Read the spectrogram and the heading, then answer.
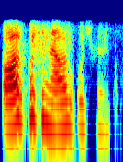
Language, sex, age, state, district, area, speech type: Urdu, female, 18-30, Bihar, Saharsa, rural, conversation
